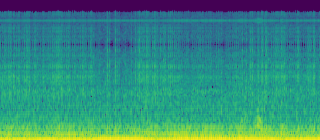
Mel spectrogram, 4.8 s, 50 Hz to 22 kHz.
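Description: Lotus 61 Formula Ford race car at speed, a loud, steady low engine rumble that holds an even pitch throughout.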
